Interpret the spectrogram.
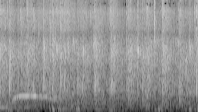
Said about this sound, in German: Und wie es bei uns so üblich ist, stehen wir nochmal auf mit einem großen, warmen Bunsdorfer Applaus.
